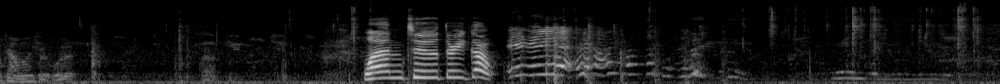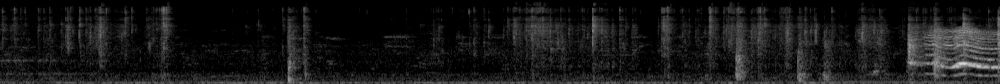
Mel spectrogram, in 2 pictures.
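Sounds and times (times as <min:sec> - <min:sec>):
packaging tearing and crinkling: 0:07.6 - 0:11.8, 0:14.2 - 0:20.0
high-pitched voice crying out: 0:19.1 - 0:20.0.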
